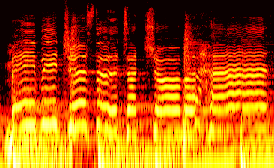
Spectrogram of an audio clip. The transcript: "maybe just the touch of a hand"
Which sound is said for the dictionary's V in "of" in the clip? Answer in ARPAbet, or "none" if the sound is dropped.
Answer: V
